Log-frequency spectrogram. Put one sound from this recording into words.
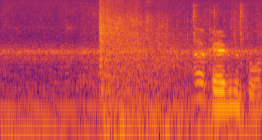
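A heavy gun fires with a loud blast.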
